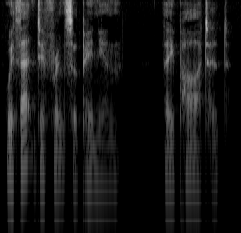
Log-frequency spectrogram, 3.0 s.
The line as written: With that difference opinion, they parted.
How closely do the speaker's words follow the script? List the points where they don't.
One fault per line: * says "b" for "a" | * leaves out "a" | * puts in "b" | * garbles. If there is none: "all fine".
all fine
